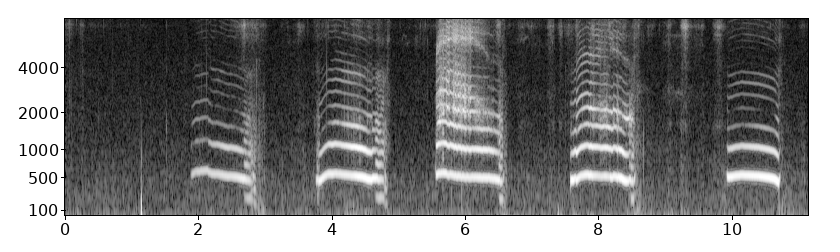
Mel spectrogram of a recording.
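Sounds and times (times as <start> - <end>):
dying cat: 3.8 - 4.9, 5.5 - 6.6, 7.6 - 8.6, 9.9 - 10.8.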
